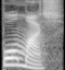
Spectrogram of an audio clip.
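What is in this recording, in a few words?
"помась" Komi, female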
